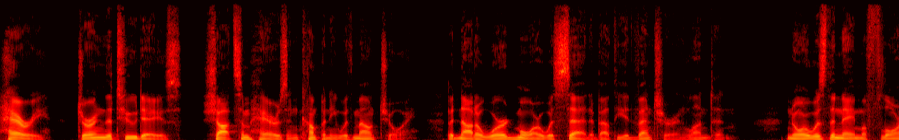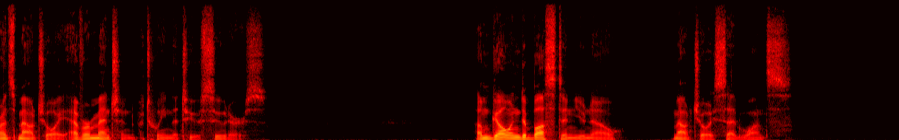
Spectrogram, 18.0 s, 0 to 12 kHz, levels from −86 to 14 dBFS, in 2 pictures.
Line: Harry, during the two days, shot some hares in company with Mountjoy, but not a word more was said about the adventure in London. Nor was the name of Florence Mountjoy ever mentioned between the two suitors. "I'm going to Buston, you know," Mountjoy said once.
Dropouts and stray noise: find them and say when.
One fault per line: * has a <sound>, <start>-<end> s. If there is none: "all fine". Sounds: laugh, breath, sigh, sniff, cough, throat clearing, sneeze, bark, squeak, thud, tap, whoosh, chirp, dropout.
all fine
